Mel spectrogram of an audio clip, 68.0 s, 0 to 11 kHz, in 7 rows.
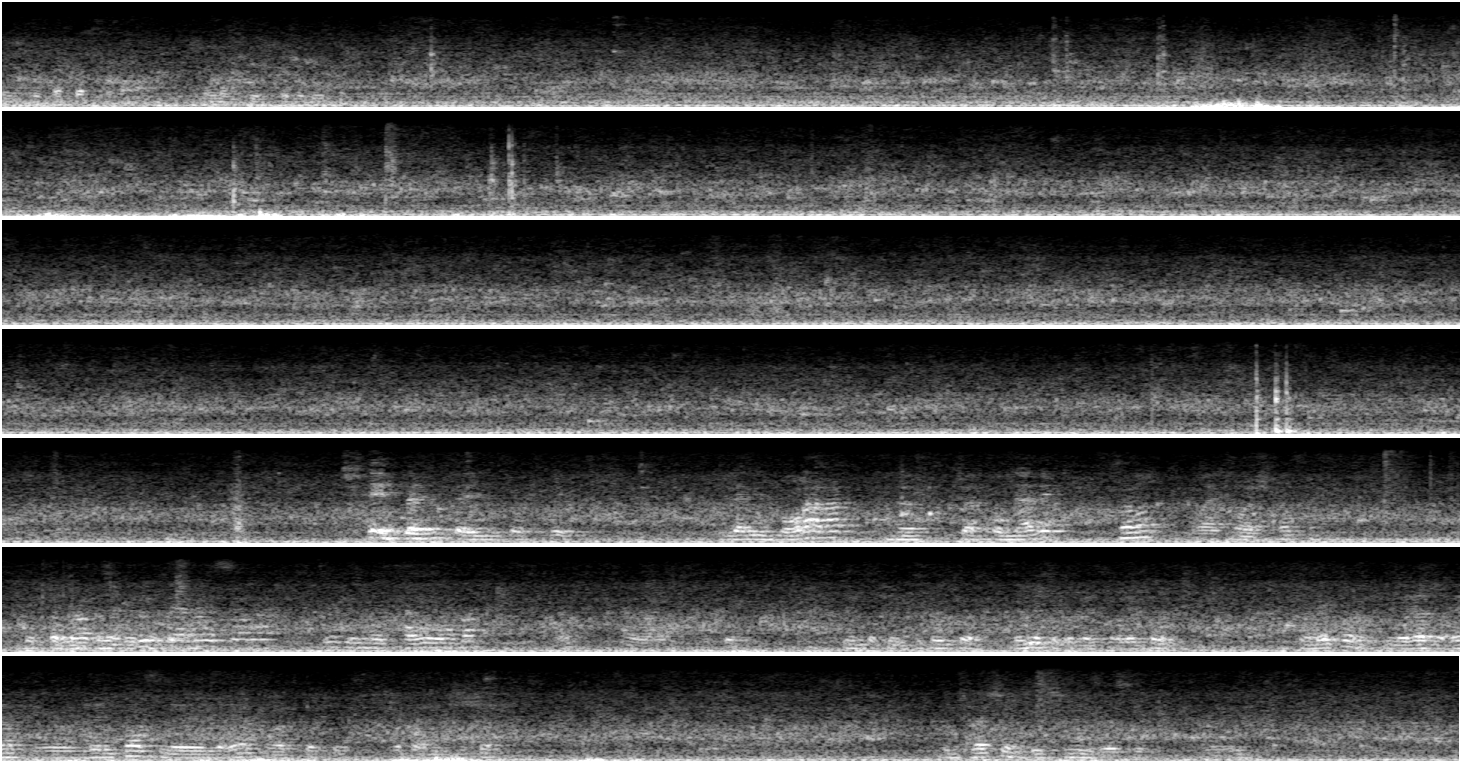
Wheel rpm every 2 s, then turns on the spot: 0, 0, 0, 0, 0, 0, 0, 0, 0, 0, 0, 0, 0, 0, 0, 0, 0, 0, 0, 0, 0, 0, 0, 0, 0, 0, 0, 0, 0, 0, 0, 0, 0, 0.
none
